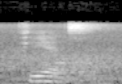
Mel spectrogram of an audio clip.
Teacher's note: French origin, stress on the second syllable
